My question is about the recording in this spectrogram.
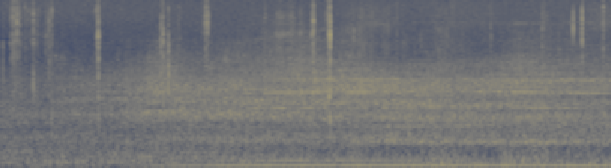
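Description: Diesel engine of a heavy farm vehicle driving past on a dry dirt track, a steady low drone that grows louder about a second in, over tyre and track noise with scattered sharp ticks.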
